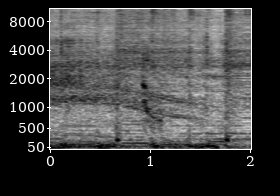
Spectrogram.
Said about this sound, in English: He definitely has a strong scream.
